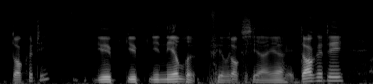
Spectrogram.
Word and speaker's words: Doherty: How's the last name pronounced? Doherty?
